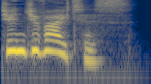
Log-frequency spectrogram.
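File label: "gingivitis", English, British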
